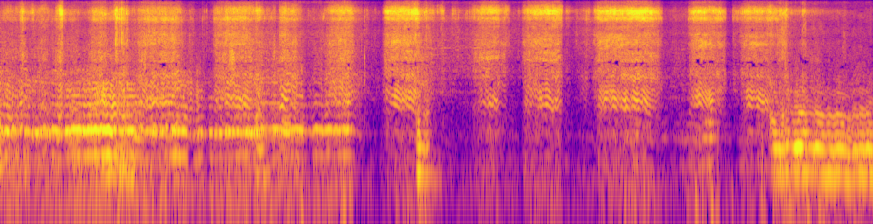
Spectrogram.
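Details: A bumble bee and a honey bee buzz close by on wild roses, a steady droning hum that swells and fades, as the bumble bee pushes the honey bee off a flower and it leaves.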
